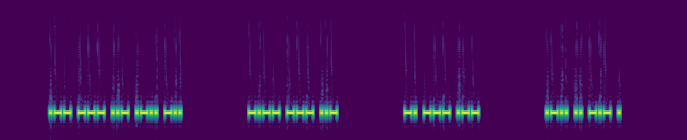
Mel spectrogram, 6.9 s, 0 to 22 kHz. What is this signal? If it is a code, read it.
Morse code, heard as a keyed tone, about 49 wpm, 700 Hz. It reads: WOULD YOU NOW LIKE
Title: 4x Word-Spacing - Sentences from Top 200 Words - 50wpm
